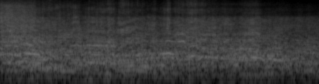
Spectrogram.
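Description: Super Late Model stock cars race at Rockford Speedway, a steady dense roar of engines with a faint rise and fall as the pack circles, heard from a distance with no break.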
